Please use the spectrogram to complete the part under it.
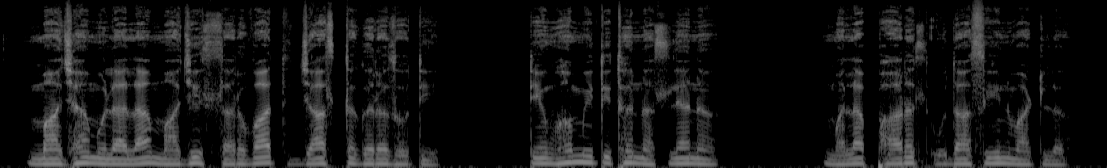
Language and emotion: Marathi, sad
